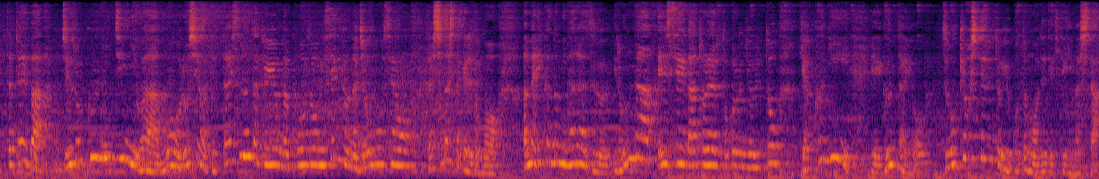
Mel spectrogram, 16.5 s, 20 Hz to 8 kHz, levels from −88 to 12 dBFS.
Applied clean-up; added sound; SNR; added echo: none; Brass instrument; 15 dB; reverberation time 1.0 s.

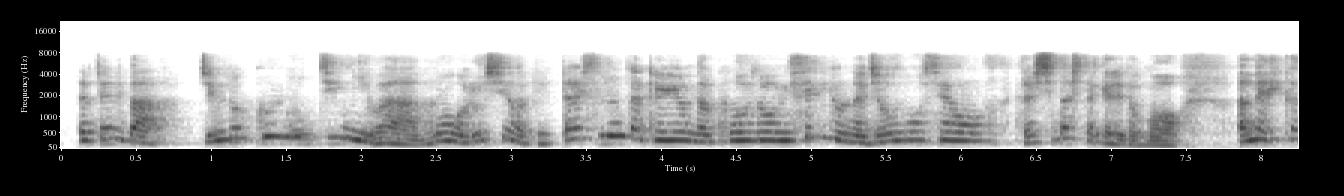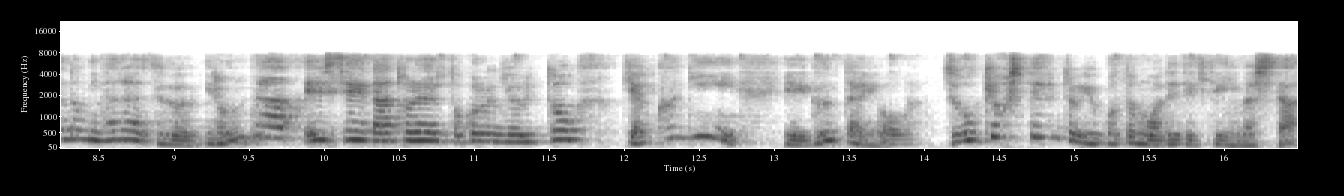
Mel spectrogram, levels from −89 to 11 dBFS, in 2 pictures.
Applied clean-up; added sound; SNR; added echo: neural mask model DeepFilterNet 3.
